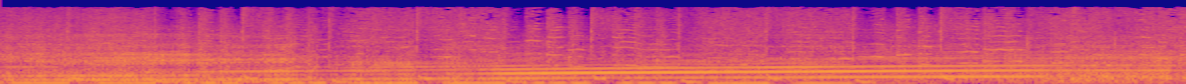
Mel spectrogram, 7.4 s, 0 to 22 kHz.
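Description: Triumph Street Triple's 675 cc inline three-cylinder engine with a Remus aftermarket silencer, running while riding. Its note holds steady, then rises smoothly from about two seconds in as the bike accelerates in gear.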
